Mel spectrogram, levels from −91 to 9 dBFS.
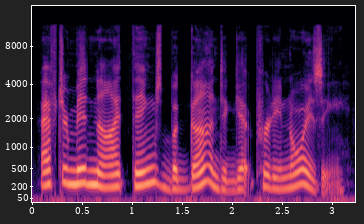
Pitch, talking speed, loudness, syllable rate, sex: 205 Hz, 150 wpm, -17 LUFS, 4.3 syllables/s, female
